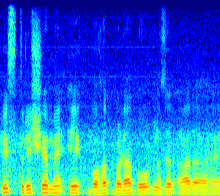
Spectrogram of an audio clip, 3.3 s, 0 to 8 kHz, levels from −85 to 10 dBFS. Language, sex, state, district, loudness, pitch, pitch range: Hindi, male, Chandigarh, Chandigarh, -16 LUFS, 130 Hz, 120-140 Hz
